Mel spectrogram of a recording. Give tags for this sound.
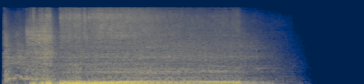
automobile; car; engine; sports; vehicle

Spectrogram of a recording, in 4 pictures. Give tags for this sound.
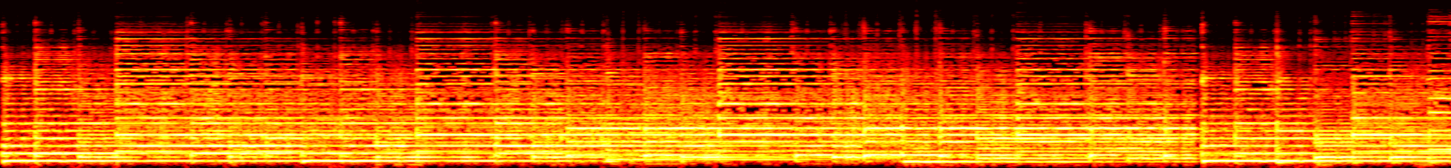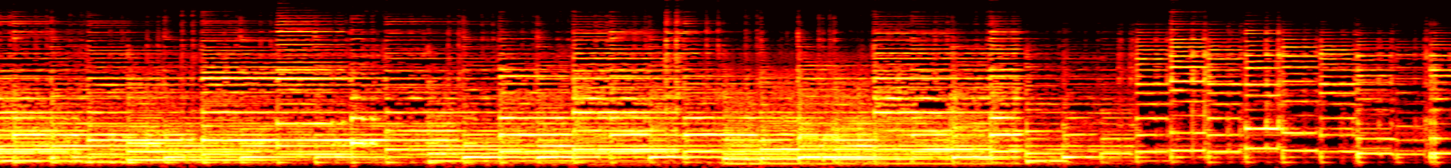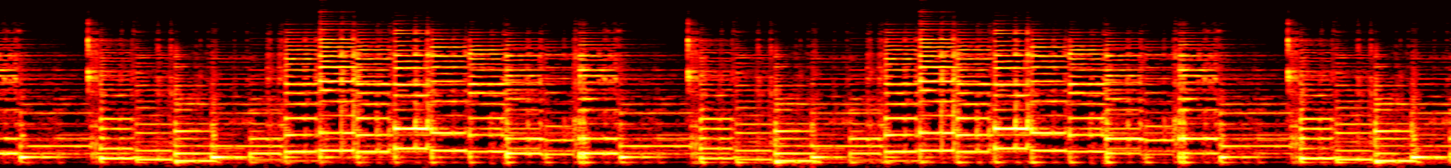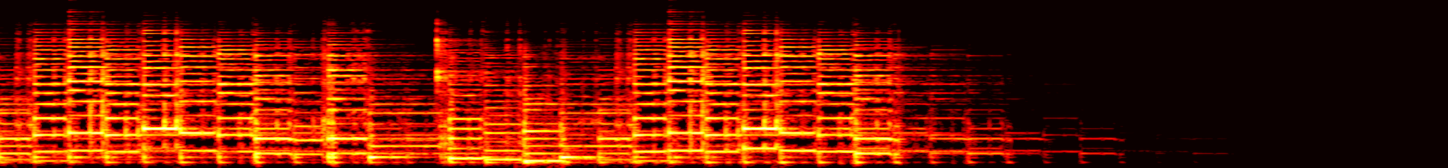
free; music; sad; song; sound

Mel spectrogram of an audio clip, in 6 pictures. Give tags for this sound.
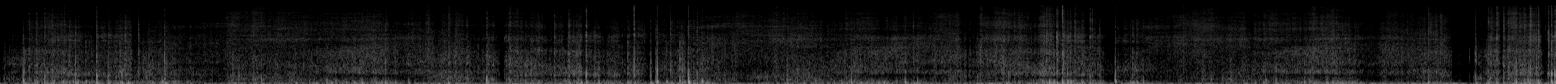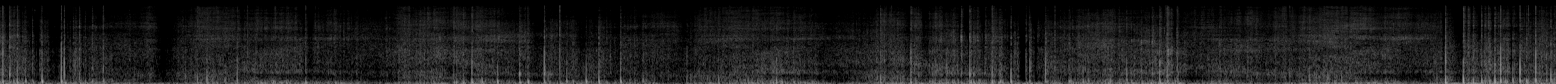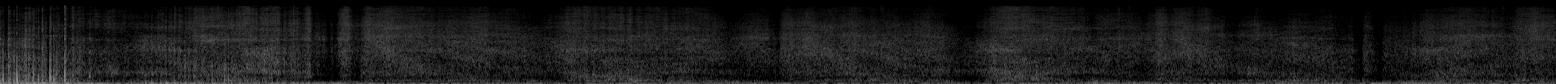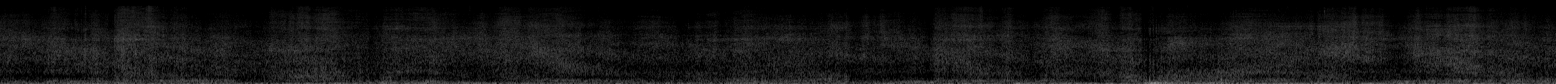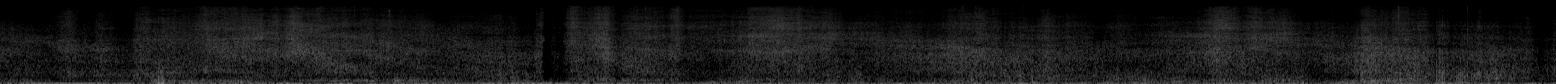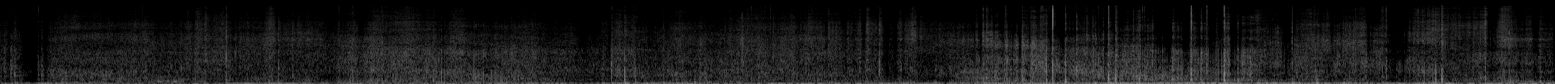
movement; slow-movement; texture; Styrofoam

